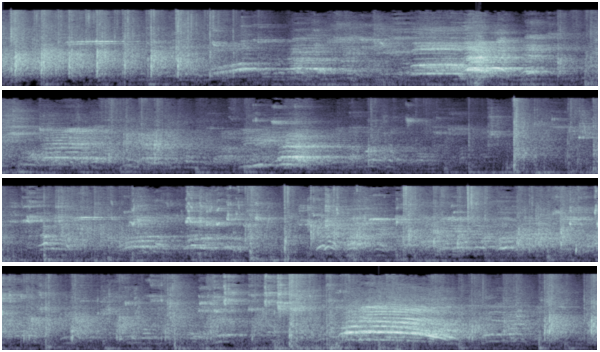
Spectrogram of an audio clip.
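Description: Volleyball being played in a large hall: sharp ball strikes from serves, passes and spikes ring through the hall, mixed with players' shouted calls.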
